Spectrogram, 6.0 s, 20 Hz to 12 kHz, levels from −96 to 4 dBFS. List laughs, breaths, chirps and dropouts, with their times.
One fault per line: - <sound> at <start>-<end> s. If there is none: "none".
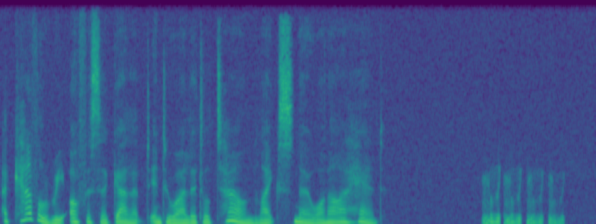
- laugh at 4.8-5.7 s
